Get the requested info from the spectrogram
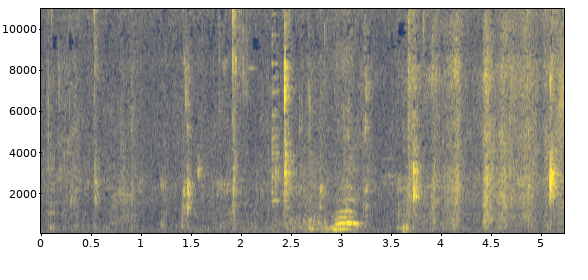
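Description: Faint eating sounds: soft chewing and mouth clicks from people eating shawarma wraps, with a short hummed "mm" about three seconds in.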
